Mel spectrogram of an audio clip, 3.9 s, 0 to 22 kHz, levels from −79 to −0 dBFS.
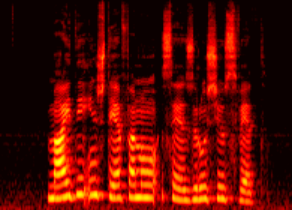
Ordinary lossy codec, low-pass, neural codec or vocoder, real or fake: none; none; none; real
